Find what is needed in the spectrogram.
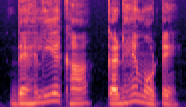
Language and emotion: Sindhi, neutral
